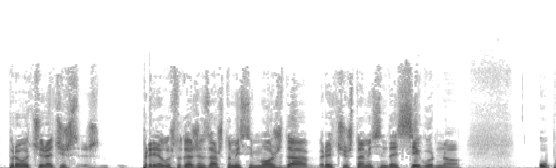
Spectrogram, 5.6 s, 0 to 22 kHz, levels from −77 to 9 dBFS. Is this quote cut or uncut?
uncut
